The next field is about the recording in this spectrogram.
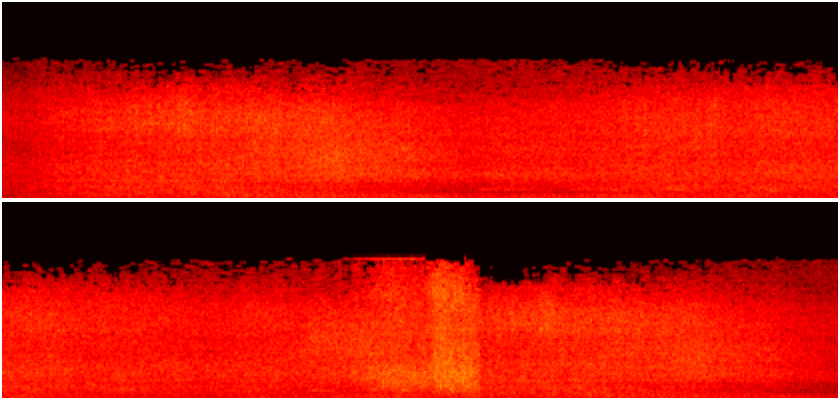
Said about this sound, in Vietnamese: Nhưng đến một vùng biển gọi là Indangsu, lập tức có con sóng dữ đập vào mạn tàu, tưởng chừng phá tan nó ra từng mảnh.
